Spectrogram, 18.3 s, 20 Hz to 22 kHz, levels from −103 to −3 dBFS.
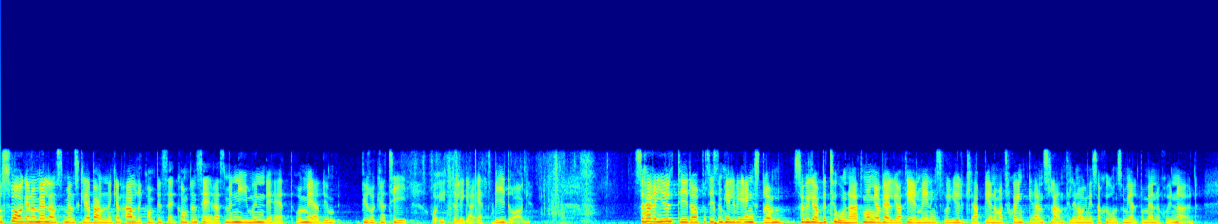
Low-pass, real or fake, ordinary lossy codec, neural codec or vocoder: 7.2 kHz; real; none; none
